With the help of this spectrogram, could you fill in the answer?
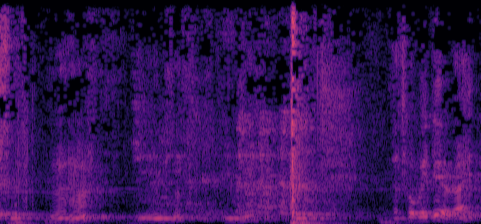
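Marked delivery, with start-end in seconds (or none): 0.0-3.1 absent-minded humming, not really listening; half-listening grunts; distracted mm-hmm. Shown as a demonstration. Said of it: "not like this".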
